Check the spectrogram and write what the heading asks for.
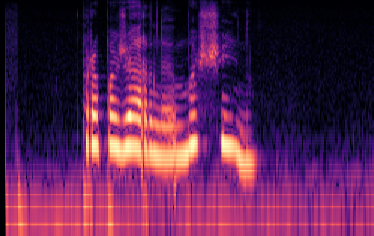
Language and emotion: Russian, neutral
